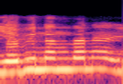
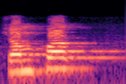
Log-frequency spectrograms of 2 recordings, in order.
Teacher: नंदन में बिंदी ना हो गई और चंपक में माँ हो रही है।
